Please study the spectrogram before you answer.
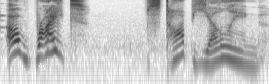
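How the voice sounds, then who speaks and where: A woman's voice: a little high, very animated, drawn-out words, fairly bright tone, faint music behind, heavily acted. A woman playing a guarded, aloof young woman in an anime video game, curt and reluctant in manner. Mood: guarded, warning.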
